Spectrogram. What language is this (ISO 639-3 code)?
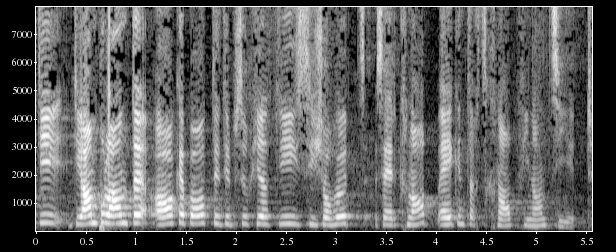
gsw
